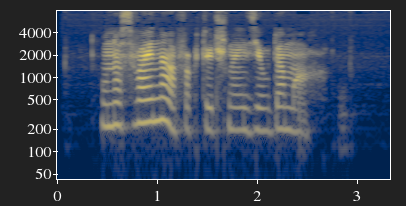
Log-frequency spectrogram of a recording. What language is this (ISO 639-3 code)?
bel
